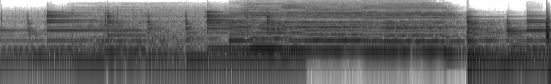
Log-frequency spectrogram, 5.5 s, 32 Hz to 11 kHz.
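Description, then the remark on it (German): A rap song's instrumental intro plays, with sustained melodic chords over a deep bass line that shift a few times, fairly loud and without any vocals yet. “Ich höre mal rein. Ich höre es mir mal an. Hier bei mir auf Platz 3 …, ….”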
